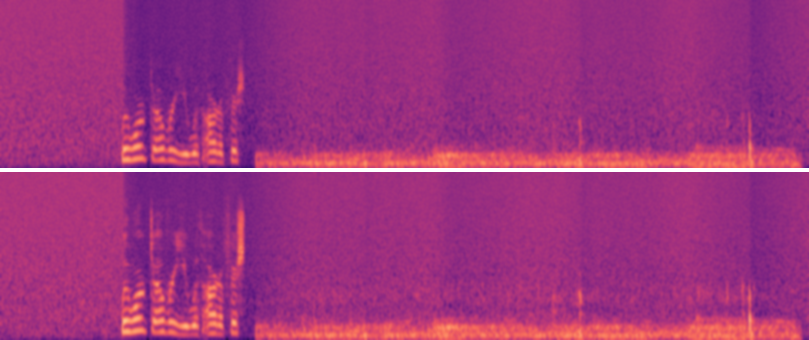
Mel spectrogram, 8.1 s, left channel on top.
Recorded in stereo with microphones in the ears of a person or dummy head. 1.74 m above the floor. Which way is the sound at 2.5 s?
70° right (ahead or behind).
